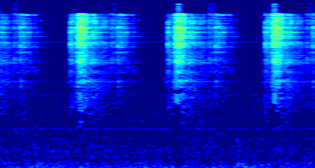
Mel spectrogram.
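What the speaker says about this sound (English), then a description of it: "So without the Valhalla active, you're gonna hear the shaker sound like this." A dry shaker with no reverb plays three crisp, evenly spaced rhythmic shakes, each a bright rattling burst that decays quickly into near silence.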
